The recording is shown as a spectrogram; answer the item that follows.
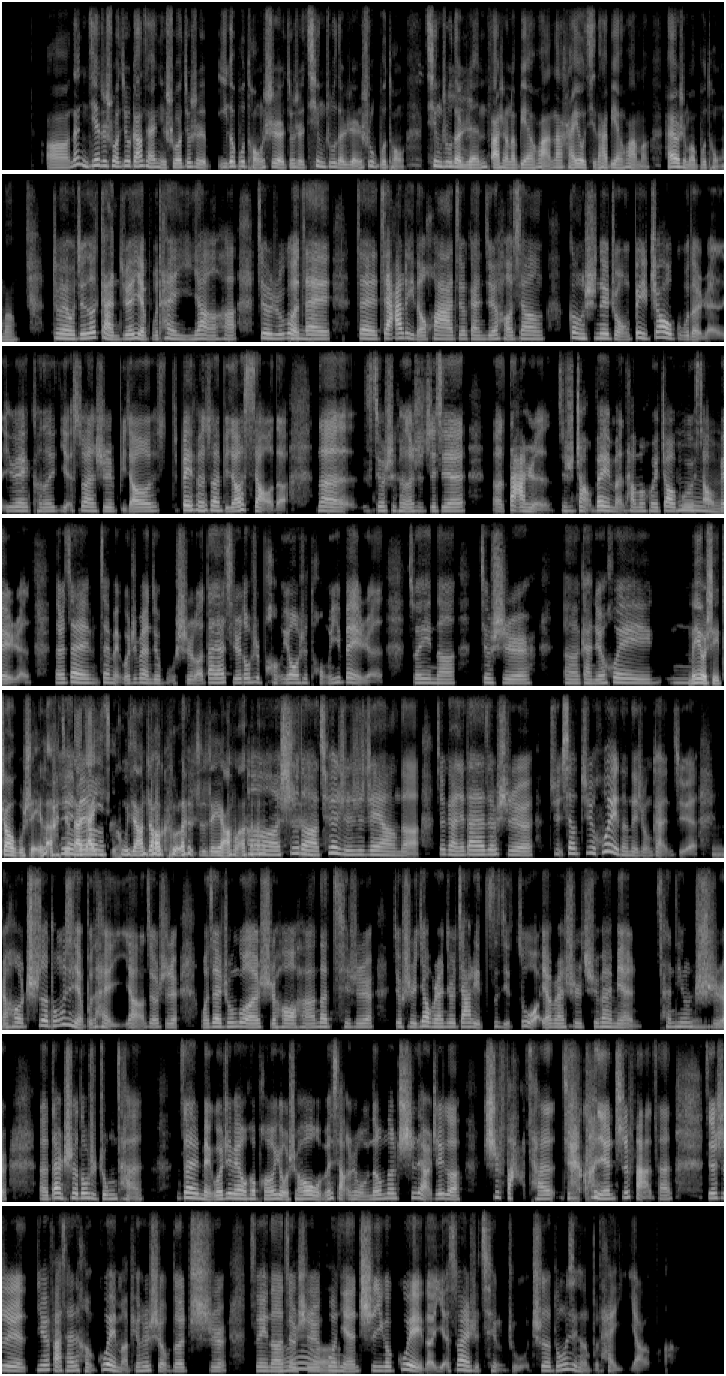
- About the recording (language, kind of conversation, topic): Chinese, podcast, 能分享一次让你难以忘怀的节日回忆吗？
- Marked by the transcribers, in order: other background noise; laughing while speaking: "了"; chuckle; laughing while speaking: "互相照顾了，是这样吗？"; chuckle; laughing while speaking: "就是"; other noise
